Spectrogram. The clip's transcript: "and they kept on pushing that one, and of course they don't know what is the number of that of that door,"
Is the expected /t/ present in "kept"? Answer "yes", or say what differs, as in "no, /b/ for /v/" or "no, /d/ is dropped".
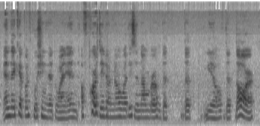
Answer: no, /t/ is dropped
